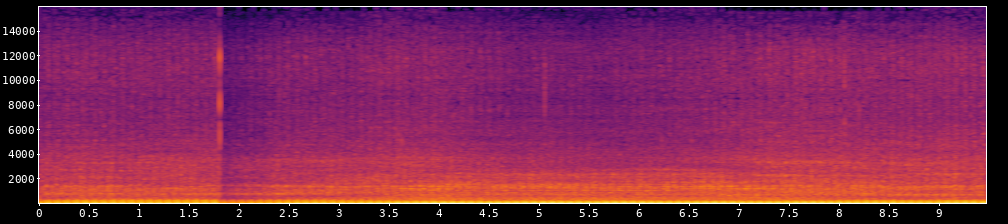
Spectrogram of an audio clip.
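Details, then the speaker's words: 1983 Honda CX500 Super Sport V-twin, ex-museum, after cleaned float bowls and digitally synced carbs; even steady idle with no knocks or misses, runs fine, no leaks. "The bike starts up, runs fine, no leaks or anything."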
